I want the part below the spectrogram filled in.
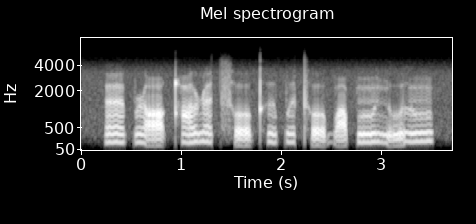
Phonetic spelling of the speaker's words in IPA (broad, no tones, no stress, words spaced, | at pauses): œ pɹɑ̰ qʰoɳœ t͡sʰo̰kʰɯ pɯtʰo̰bɑ̰ pũ nṵlũ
